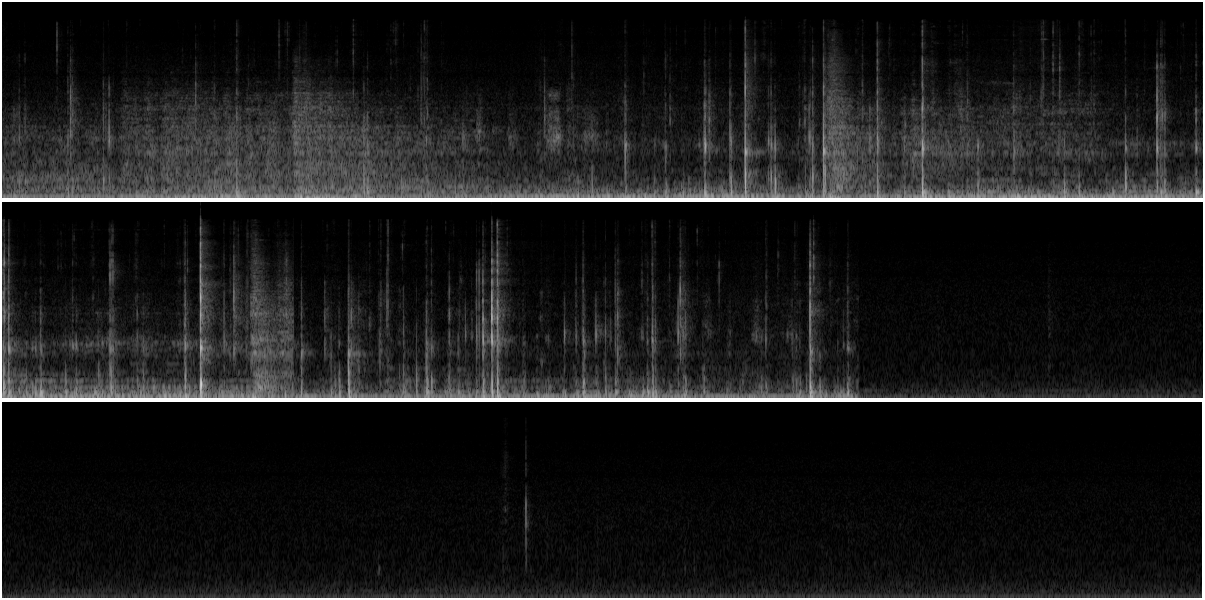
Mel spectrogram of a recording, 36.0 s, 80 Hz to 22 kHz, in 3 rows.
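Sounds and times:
dog chewing plastic bottle: 3.5 - 20.6.

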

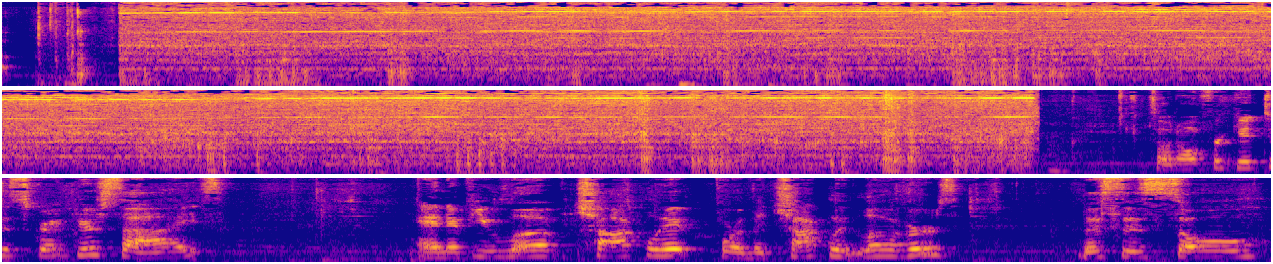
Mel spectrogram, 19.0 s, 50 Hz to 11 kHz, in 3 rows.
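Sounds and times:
electric hand mixer whirring: 0.3 - 11.6.

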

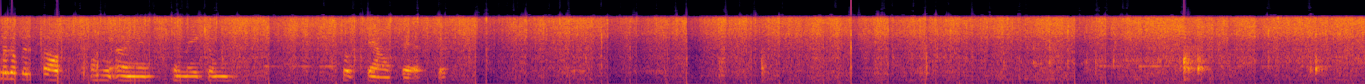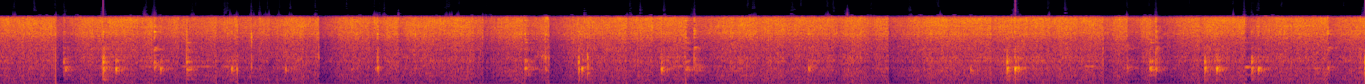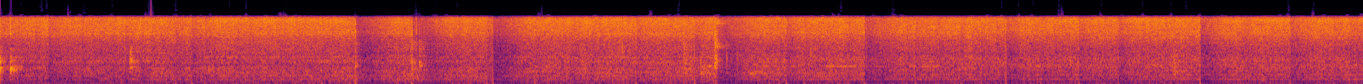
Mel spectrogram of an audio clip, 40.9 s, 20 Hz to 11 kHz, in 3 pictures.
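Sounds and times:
onions sizzling in oil: 0.0 - 40.9
spoon scraping a pan: 10.3 - 13.4, 14.2 - 16.7, 18.8 - 22.2, 22.9 - 27.8.

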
